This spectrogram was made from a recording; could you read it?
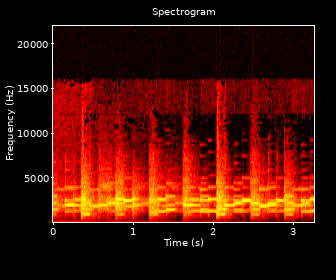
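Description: A bright, bouncy chiptune melody plays in quick repeating electronic square-wave notes, steady and upbeat over a soft low thump, with no one talking.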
